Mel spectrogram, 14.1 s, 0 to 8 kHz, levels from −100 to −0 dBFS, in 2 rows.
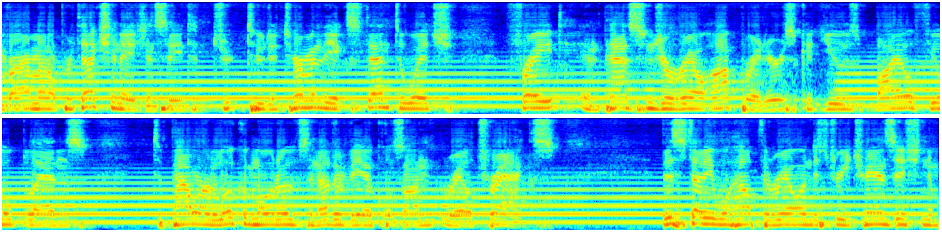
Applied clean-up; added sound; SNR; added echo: none; Brass instrument; 4 dB; reverberation time 2.4 s.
